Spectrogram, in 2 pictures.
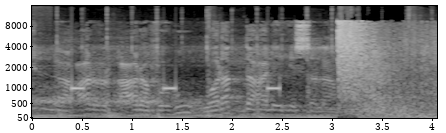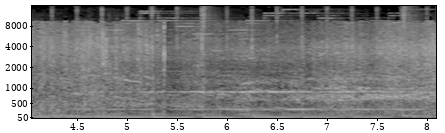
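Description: Voices and crowd noise are cut off by a sudden, loud bomb blast at a madrasa in Peshawar, followed by a heavy rumbling roar and chaotic clatter that lingers.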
